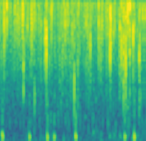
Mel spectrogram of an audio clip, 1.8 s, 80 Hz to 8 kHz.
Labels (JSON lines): {"label": "biophony, pulse", "recorder": "SoundTrap 300"}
